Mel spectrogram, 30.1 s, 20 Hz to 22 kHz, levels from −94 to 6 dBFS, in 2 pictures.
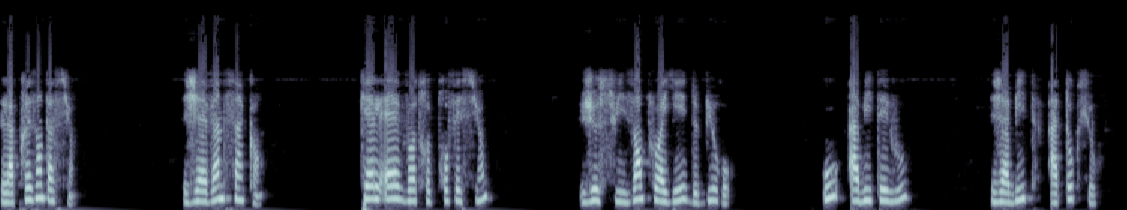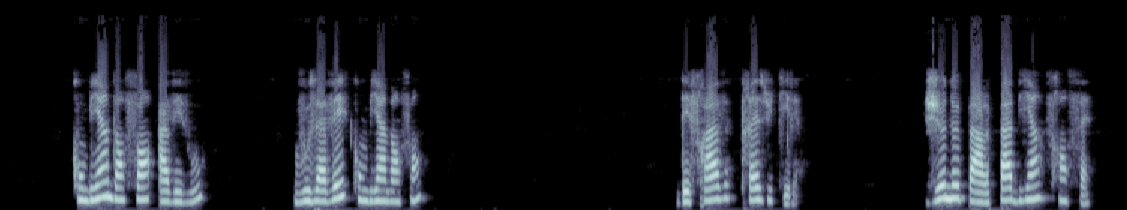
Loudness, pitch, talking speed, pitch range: -16 LUFS, 215 Hz, 70 wpm, 195-240 Hz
